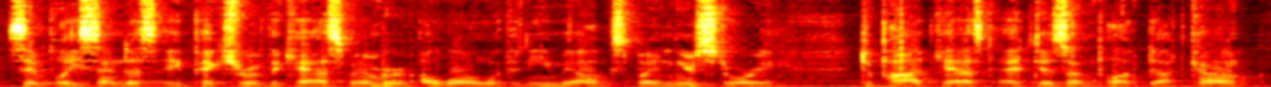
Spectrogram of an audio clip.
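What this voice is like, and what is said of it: Losing voice, short of breath. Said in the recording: “losing my voice ... all of a sudden? ... You're also running out of breath.”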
